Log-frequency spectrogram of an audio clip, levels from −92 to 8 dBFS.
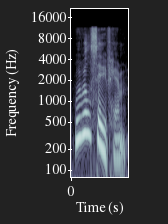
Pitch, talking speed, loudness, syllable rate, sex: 250 Hz, 210 wpm, -15 LUFS, 4.1 syllables/s, female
